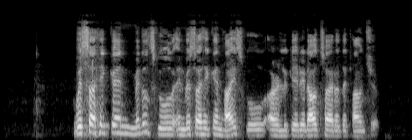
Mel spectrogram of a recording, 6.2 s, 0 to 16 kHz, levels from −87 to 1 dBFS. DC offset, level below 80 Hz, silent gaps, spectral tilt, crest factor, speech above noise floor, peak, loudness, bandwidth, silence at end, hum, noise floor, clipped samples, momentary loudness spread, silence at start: under 0.1%; -60 dBFS; none; -4.5 dB/octave; 18 dB; 53 dB; 0 dBFS; -17 LUFS; 9.4 kHz; 0.5 s; none; -70 dBFS; under 0.1%; 8 LU; 1.1 s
